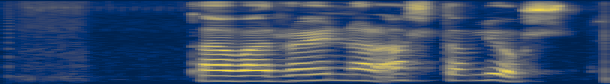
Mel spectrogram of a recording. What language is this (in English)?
Icelandic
